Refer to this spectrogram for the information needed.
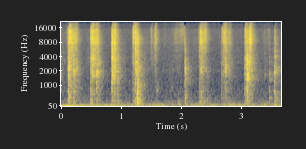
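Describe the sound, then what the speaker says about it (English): Oracle cards shuffled by hand in a quiet room, a run of about nine quick riffling bursts in a steady rhythm, close and crisp with brief pauses between. "I'm just going to pull another oracle card here"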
